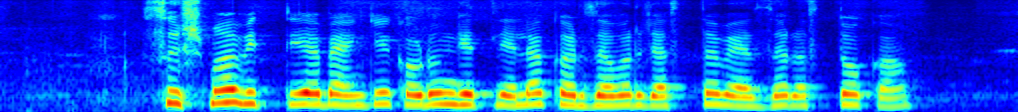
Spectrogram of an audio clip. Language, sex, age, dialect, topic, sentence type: Marathi, female, 41-45, Standard Marathi, banking, question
